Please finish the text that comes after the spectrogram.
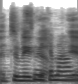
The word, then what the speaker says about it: Tamika Mallory: But the thing was, they criticized him because he had Tamika Mallory. Is that how you say her name? Yeah, Tamika Mallory.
